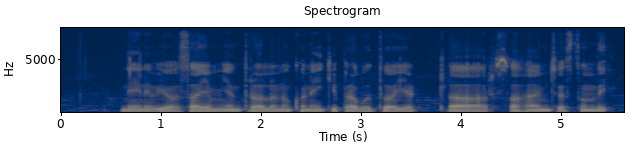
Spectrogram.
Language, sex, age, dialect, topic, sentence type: Telugu, male, 18-24, Southern, agriculture, question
